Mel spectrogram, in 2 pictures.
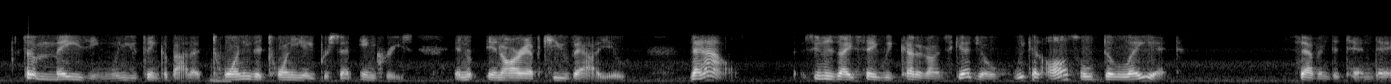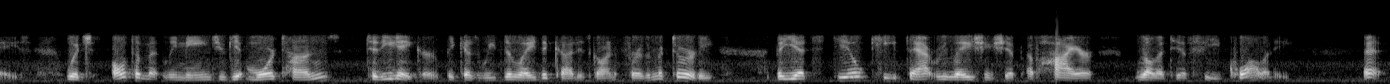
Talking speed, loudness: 145 wpm, -21 LUFS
